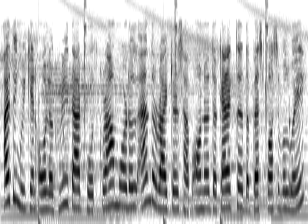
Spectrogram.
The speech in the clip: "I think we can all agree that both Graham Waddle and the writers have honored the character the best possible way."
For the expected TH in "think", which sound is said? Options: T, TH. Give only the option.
T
